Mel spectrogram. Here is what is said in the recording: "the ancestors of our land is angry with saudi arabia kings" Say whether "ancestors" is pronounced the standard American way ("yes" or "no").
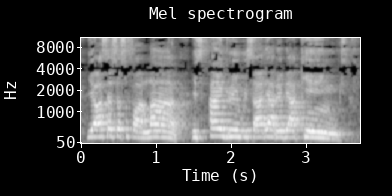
no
